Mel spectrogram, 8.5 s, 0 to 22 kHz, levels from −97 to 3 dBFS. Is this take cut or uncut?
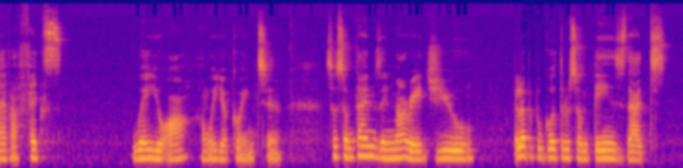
uncut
